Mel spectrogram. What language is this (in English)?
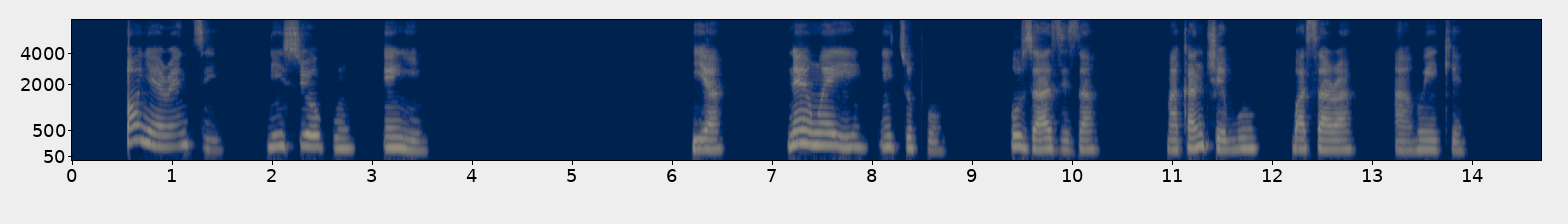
Igbo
